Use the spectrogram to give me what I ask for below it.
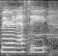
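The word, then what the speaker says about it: Mirenesse: The I I think it's pronounced Mirini Dad Define Art Duet Liner.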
